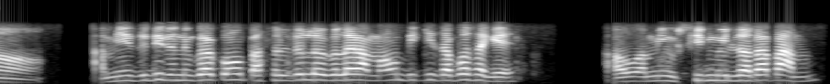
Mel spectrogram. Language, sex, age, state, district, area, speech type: Assamese, male, 30-45, Assam, Majuli, urban, conversation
